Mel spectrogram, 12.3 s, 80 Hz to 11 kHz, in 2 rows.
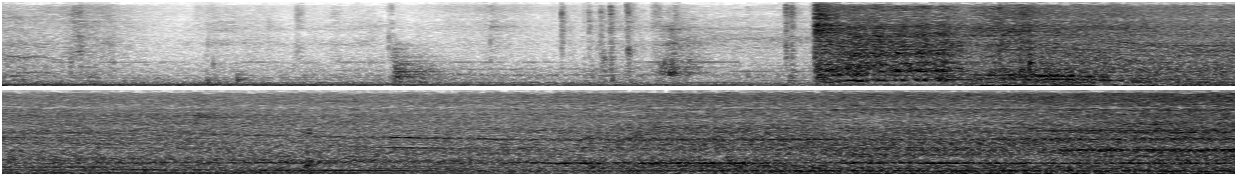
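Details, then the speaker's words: Jaguar X308 XJ8 4.0 V8 automatic after replacing a split serpentine belt: brief crank, fires and eases into smooth, steady idle with no belt squeal or chirp; running sweet. "That's all it's all sweet as a nut now."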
